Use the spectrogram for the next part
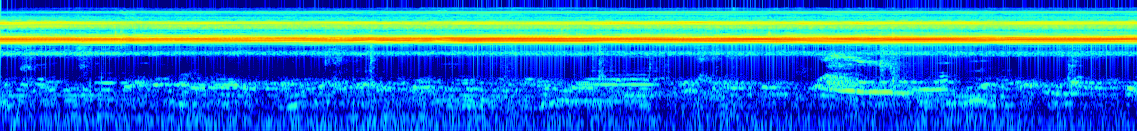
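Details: Mole cricket (gangsir) stridulating very loudly: a steady, unbroken high-pitched ringing trill with no pauses, with faint low murmurs and a brief chirping sound in the background.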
